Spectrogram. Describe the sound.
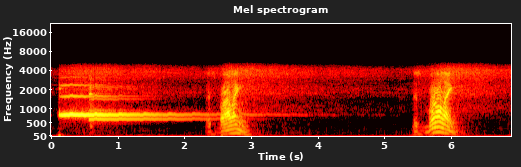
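The doorbell of the only apartment on a building's seventh floor rings with a single sustained, bright electric tone that fades over about two seconds, followed by two brief bursts of voice-like sound against a low hiss.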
